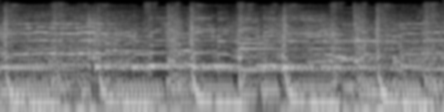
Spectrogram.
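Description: Azerbaijani tar playing a lively folk melody, with a steady drum beat behind it.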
